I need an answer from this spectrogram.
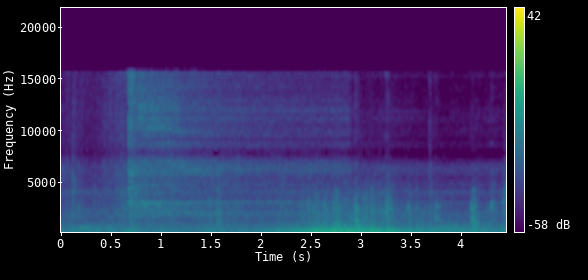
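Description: Running noise heard from inside a Seibu 2000 series electric train car. A hiss comes in about a second in, then a louder low rumble of wheels on track swells through the middle, with a couple of sharp clicks near the end.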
